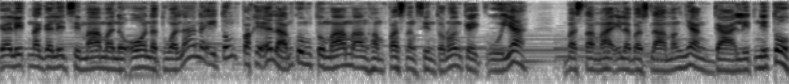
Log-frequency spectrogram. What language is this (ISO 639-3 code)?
fil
